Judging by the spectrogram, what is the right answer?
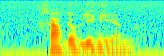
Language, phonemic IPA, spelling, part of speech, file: Dutch, /ɣadoˈlinijʏm/, gadolinium, noun, Nl-gadolinium.ogg
- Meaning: gadolinium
